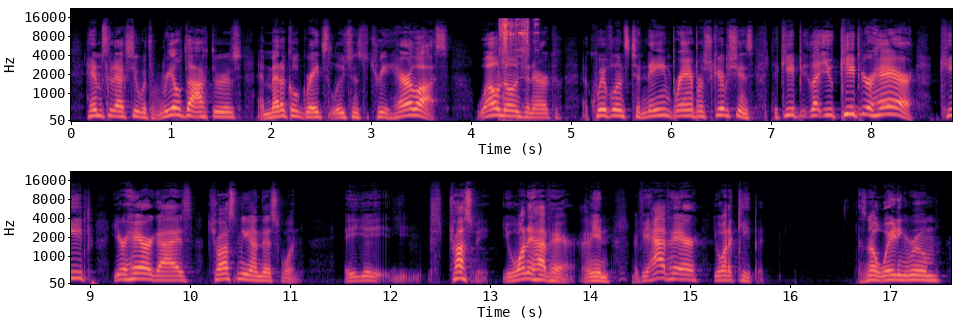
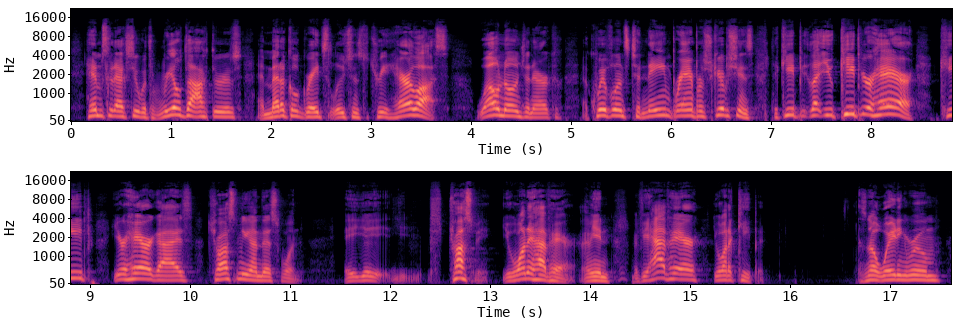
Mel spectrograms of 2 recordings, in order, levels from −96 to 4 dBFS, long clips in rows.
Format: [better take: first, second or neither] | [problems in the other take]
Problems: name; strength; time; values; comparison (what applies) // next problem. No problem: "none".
second | jangling keys; loud; at 4.5 s; peak 4 dB above the speech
